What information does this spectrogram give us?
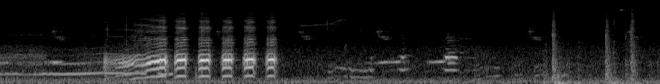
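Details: Backyard hens filmed on April 27, 2024: a rising drawn-out note breaks into five loud, evenly spaced harmonic squawks, followed by softer scattered clucks and a couple of clicks.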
